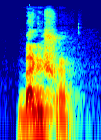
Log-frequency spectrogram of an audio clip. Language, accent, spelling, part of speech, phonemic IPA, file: French, France, baluchon, noun, /ba.ly.ʃɔ̃/, LL-Q150 (fra)-baluchon.wav
- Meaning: a bindle, a swag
